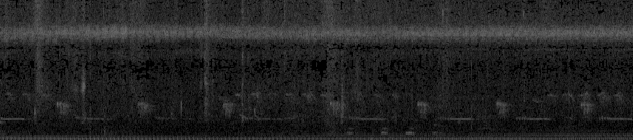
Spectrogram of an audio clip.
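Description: A bird repeating a short high call about once a second over a steady low hum.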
